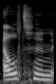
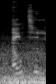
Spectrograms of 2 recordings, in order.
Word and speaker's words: Alton: especially if you're local, that I have somehow mispronounced the name of this town. It is not Alton, Illinois, which is what I say every single time you watch this back. It is Alton, Illinois, which I know it's spelled with an A.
